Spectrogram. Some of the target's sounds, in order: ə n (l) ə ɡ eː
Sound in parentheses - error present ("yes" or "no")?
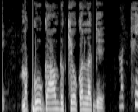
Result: no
